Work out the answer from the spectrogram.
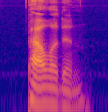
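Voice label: "paladin", American English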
